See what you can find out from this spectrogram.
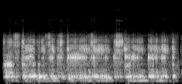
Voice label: taunt, combine charger; Half Life Alyx

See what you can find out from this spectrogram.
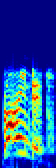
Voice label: blinded, jungle male; Counter Strike Model Pack; CS:GO

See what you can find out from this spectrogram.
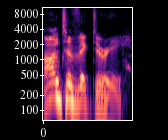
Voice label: pep talk; vo; Counter Strike Model Pack; CS:GO; phoenix coop

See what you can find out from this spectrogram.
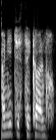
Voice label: scared, gendarmerie fem; vo; agents

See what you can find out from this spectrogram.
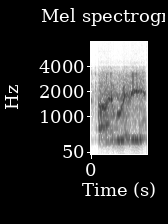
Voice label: in position, balkan

